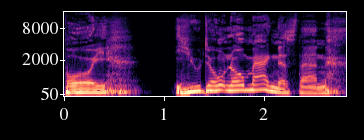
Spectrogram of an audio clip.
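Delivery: amused, half-laughing, giggling through the words. Voicing a shop owner answering the party's praise of Magnus: giggling while talking. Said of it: "He starts laughing almost, like, giggling".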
